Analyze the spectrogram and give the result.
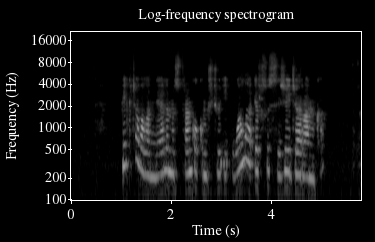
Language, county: Lithuanian, Klaipėda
